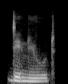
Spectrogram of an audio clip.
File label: "denude", Indian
